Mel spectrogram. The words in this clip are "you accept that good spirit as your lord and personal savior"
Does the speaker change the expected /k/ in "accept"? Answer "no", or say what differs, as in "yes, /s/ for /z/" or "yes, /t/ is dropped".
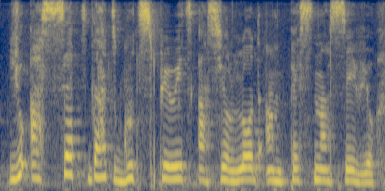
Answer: no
